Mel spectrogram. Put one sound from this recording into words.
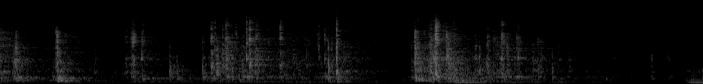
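A hand rattles and knocks on a wooden door.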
